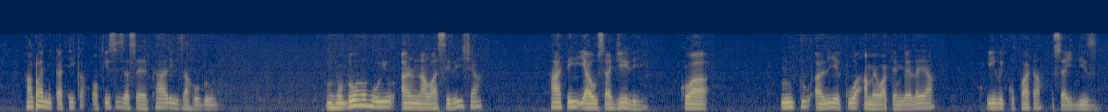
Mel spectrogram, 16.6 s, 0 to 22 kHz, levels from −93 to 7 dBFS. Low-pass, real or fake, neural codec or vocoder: 7.2 kHz; fake; codec, 16 kHz, 2 kbps, FunCodec, trained on Chinese and English, 25 frames a second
